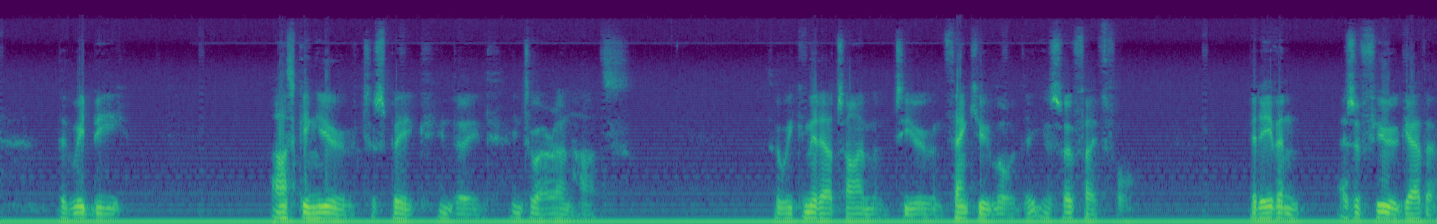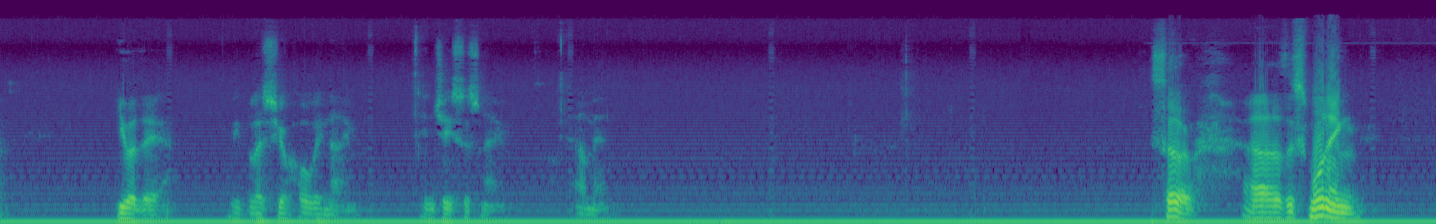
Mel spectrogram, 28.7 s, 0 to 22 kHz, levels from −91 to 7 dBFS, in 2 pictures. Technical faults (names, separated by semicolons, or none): hard clipping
